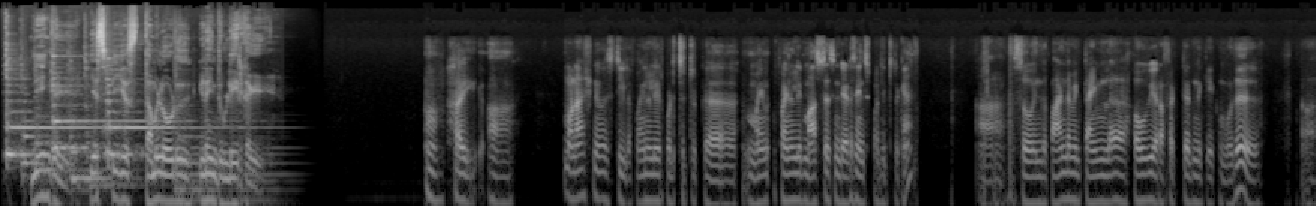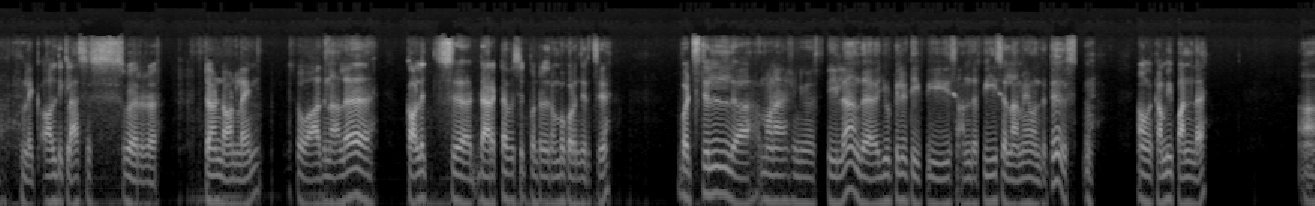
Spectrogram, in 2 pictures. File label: tamil; SBS தமிழ்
